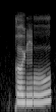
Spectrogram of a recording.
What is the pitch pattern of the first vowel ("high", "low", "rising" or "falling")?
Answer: low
